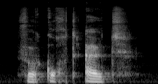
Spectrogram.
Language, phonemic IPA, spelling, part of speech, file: Dutch, /vərˈkɔxt ˈœy̯t/, verkocht uit, verb, Nl-verkocht uit.ogg
- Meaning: singular past indicative of uitverkopen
